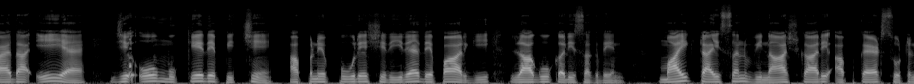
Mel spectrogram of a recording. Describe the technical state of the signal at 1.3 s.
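At 1.29 to 1.31 s the speech has a repeated frames fault. A block of about 24 ms of compressed audio is decoded twice, which fits a single frame being sent again. This is heard as a brief stutter, and the clip runs 24 ms longer.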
